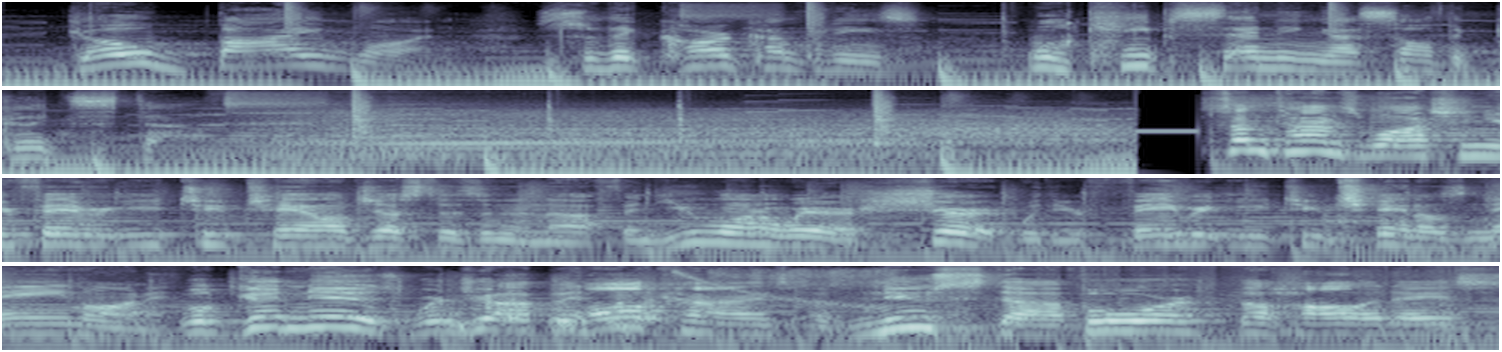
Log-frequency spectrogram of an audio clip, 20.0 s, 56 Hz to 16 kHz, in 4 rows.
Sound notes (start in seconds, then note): 5.7 car revving; 6.1 upbeat music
